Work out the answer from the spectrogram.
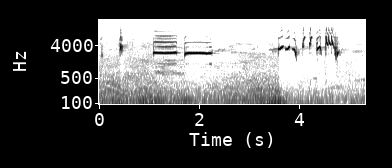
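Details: An orange-headed thrush sings two long, steady, clear whistles, then a quick burst of about eight bright chirping notes, some falling, over faint hum; a tutor and lure recording to make other orange-headed thrushes answer.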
